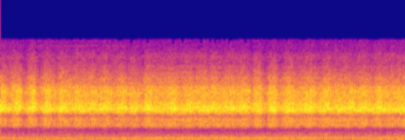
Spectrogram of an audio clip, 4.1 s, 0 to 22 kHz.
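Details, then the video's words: Cicadas by the sea in Croatia, summer 2020, produce a loud, high, rasping buzz. It is steady and continuous, with a few brief dips in intensity across a short stretch of calling. "Kroatien Zikaden und Meer"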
